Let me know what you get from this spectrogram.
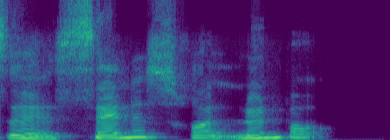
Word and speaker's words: Sanne Schrøl Lundborg: My name is Sanne Schrøl Lundborg. I'm Danish, so that's why it's pretty weird to pronounce in English.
